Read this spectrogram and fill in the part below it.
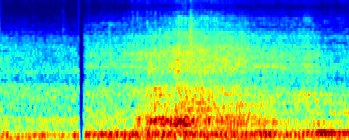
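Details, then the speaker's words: E-bike that suddenly ran rough, tested after a burnt, broken wire was rejoined with new terminals and all connections were resoldered; the hub motor gives a brief smooth whir rising evenly with no stutter or catch; it now works, normal motor run. "Ito na nga after natin na mabag uhan so The Moment Of Truth i-testing natin kung gumagana na yan binag uhan ko na lahat yan hininang ko pa para matibay so awa ng Diyos gumana na alos na si customer"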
